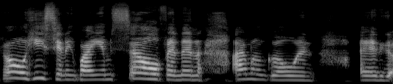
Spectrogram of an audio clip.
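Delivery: put-on a touch of a giddy young woman; mock Shelley. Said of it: "and it's like".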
